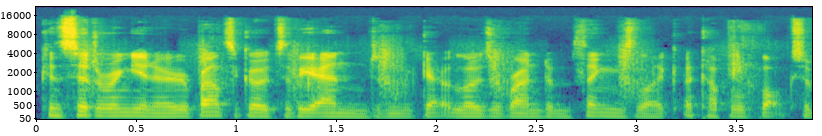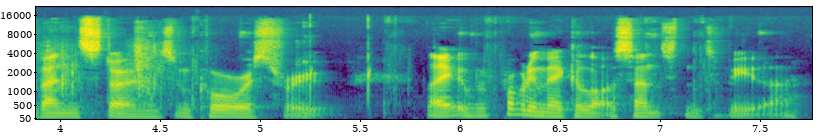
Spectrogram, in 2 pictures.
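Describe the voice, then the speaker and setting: A man's voice: medium pitch, fairly even intonation, quick pace, a little hiss or hum. A man giving casual, rambling gameplay commentary, thinking aloud as he plays. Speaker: gaming video creator playing Minecraft.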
